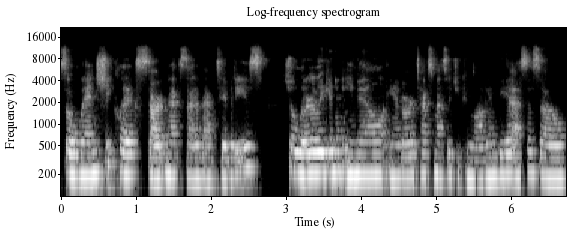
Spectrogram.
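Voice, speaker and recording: A woman's somewhat breathy voice with a Minnesotan accent and fairly even intonation, amid audible room echo. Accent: Minnesota. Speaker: software product presenter. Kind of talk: webinar product demo. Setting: online webinar.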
